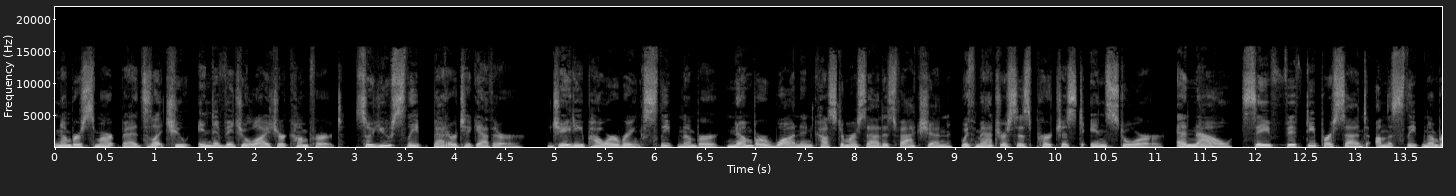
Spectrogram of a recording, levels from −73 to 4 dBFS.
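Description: Nothing in this bit of speech stands out as a technical fault at any point, so there's nothing to pin to a time here.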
